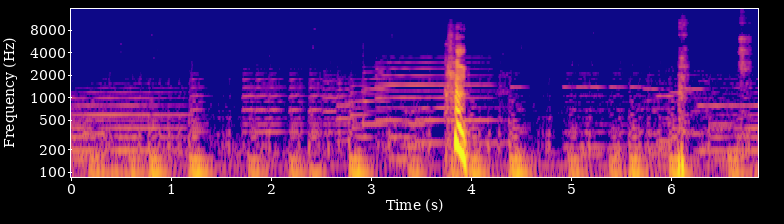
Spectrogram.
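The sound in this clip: Horse hooves clip-clop at a steady walking pace, making regular soft thuds under a sustained musical tone, with a brief swooping sound partway through.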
